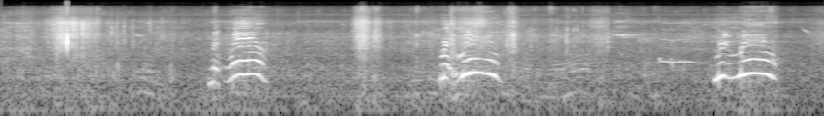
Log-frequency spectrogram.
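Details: Kitten roaming on the ground, giving three drawn-out meows, each arched and sliding down in pitch, spaced about two to three seconds apart, with soft rustling and faint background noise between them.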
